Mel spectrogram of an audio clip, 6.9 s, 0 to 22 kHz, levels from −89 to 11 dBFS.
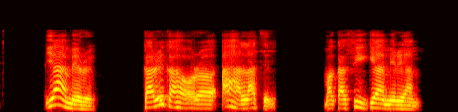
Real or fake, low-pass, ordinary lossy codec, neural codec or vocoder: real; 7.2 kHz; AAC, 48 kbps; none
